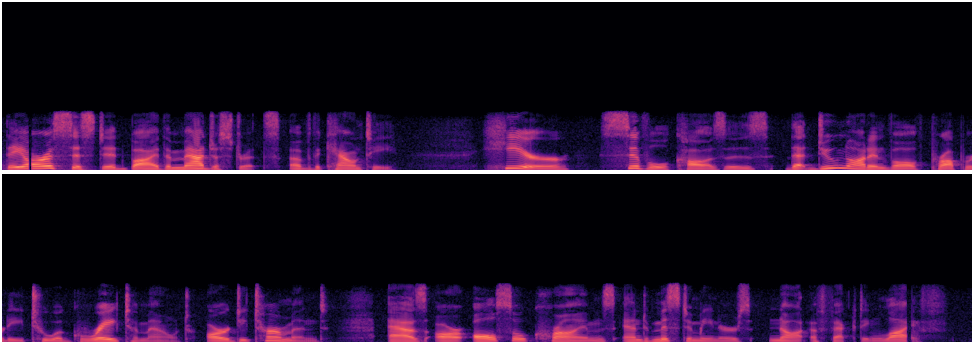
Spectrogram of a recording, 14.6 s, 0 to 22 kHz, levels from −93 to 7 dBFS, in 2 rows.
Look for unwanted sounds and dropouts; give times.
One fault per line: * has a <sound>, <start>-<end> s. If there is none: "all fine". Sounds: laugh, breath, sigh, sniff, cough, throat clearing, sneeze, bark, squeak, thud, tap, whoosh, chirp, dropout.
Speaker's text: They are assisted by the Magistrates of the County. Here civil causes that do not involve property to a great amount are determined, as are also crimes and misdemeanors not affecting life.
* has a dropout, 0.2-0.2 s
* has a dropout, 14.1-14.1 s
